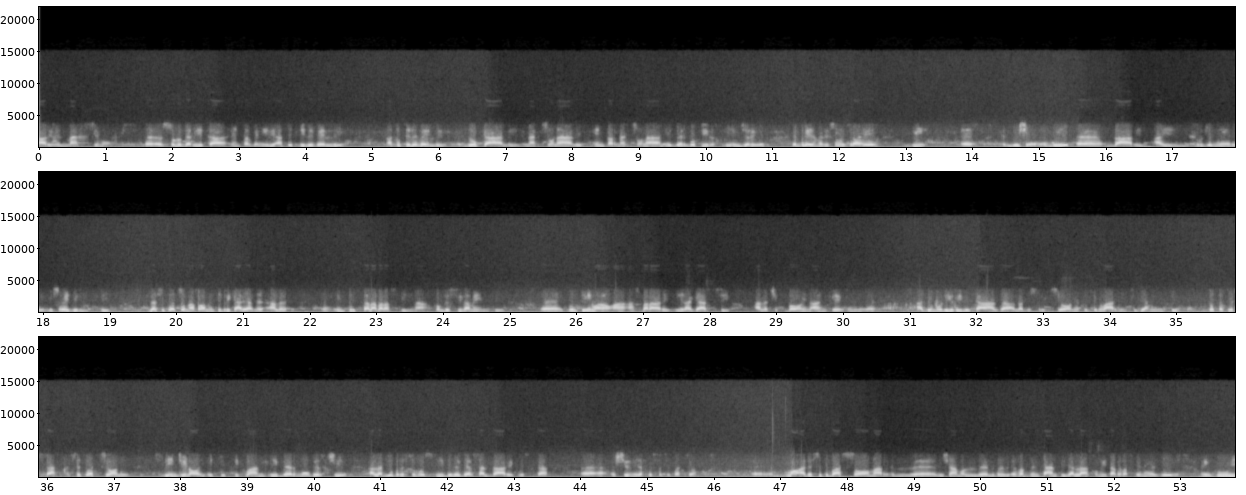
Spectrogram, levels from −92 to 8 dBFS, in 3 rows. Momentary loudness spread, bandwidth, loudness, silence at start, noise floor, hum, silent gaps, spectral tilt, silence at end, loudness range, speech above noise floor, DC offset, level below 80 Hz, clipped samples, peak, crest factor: 12 LU; 15 kHz; -14 LUFS; 0 s; -33 dBFS; 50 Hz at -35 dBFS; none; -7 dB/octave; 0 s; 3 LU; 19 dB; under 0.1%; -36 dBFS; under 0.1%; 0 dBFS; 14 dB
